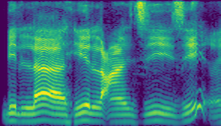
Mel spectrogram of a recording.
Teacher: Maka jangan ditekan terlalu berlebihan karena lam sifatnya bukan syiddah tetapi tawasub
